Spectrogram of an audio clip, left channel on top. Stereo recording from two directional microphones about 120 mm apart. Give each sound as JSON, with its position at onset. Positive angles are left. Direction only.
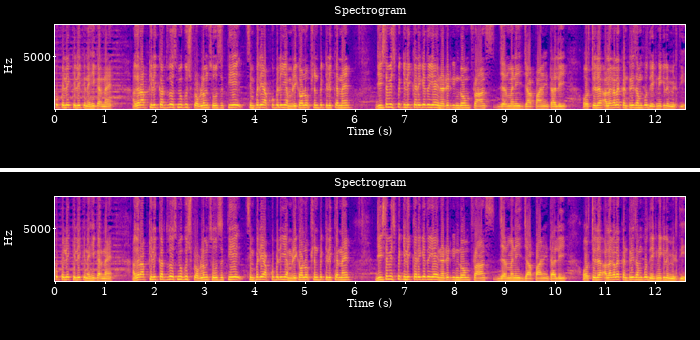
{"t": 0.0, "sound": "a woman's voice", "side_deg": -25}
{"t": 7.8, "sound": "a woman's voice", "side_deg": -20}
{"t": 12.1, "sound": "speech", "side_deg": -40}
